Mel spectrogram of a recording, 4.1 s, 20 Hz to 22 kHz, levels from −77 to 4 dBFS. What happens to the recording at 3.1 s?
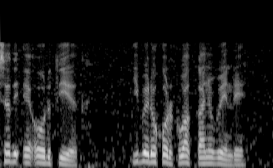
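At 3.1 s the background drops and breaks up into twinkling, warbling specks. This is overdone noise removal, present throughout the clip: noise reduction set too strong shuts off individual frequency bands near its noise estimate, taking quieter parts of the voice with them.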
